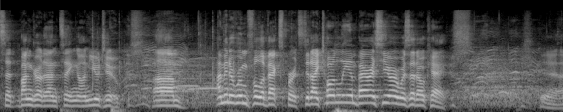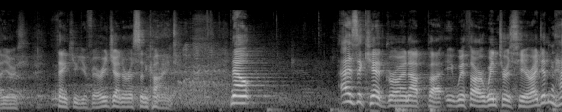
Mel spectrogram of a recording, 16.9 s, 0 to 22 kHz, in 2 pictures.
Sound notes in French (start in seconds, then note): 7.0 Cris de la foule; 10.6 Rires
